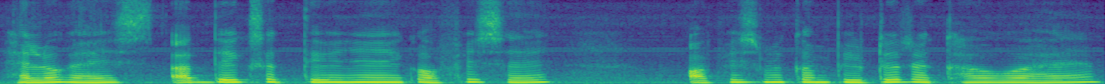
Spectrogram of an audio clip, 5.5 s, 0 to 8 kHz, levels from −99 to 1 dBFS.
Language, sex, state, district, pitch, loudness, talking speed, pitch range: Hindi, female, Himachal Pradesh, Shimla, 215 Hz, -16 LUFS, 175 wpm, 205-225 Hz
